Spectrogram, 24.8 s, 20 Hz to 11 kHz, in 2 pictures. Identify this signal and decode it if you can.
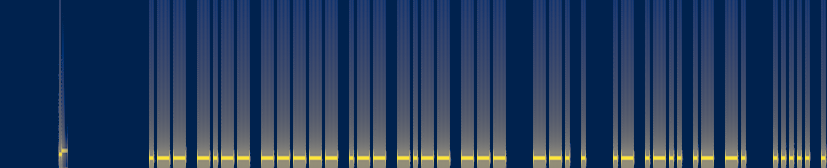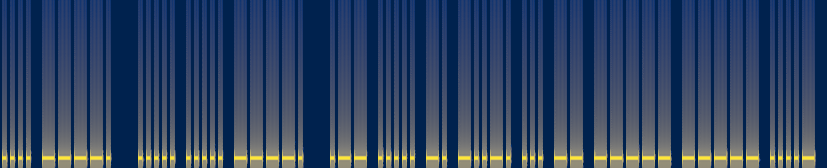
Morse code, heard as a keyed tone, about 20 wpm, 700 Hz. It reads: WY0WYO GE ALAN 559 559 W5N/SM004
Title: SOTA QSO Practice 20wpm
